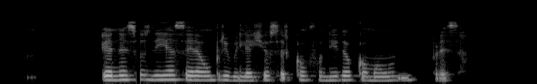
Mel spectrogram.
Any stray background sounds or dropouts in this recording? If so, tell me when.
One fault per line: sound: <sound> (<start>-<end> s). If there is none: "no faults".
sound: dropout (1.4-1.4 s)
